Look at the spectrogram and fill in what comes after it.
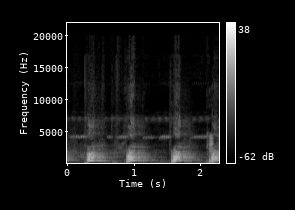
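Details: German Shepherd dog in the dark at night, barking after noticing another dog. Four sharp, harsh barks come at uneven gaps of about half a second, with a faint high steady whine behind them.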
